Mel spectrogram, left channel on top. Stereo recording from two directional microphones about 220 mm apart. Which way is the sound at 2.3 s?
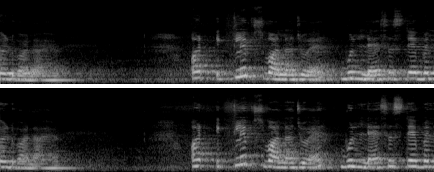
15° right (ahead or behind).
